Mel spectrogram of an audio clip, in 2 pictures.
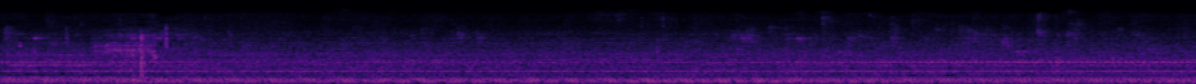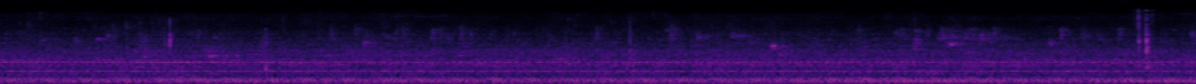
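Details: A steady mechanical hum with liquid bubbling and trickling, like a pump or filter running indoors. No animal voice stands out.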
